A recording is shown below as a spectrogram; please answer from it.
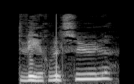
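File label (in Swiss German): "wirwelsul", Haut Rhin; medecine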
